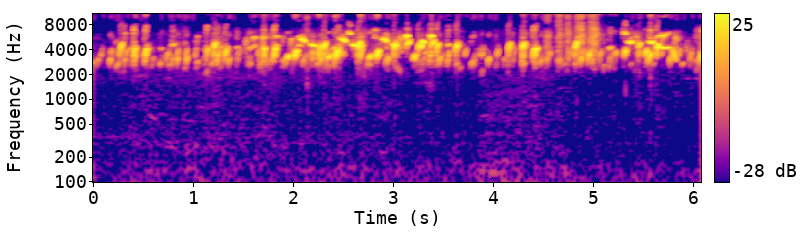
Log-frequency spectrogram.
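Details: European goldfinch in loud, lively song: tumbling high twitters, bright liquid trills and scratchy buzzes, strung together without pause and briefly dipping before rising again.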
